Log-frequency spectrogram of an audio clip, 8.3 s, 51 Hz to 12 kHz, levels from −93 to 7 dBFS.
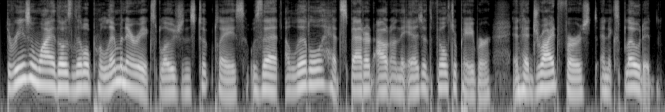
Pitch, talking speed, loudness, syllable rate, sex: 160 Hz, 210 wpm, -18 LUFS, 6.2 syllables/s, female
